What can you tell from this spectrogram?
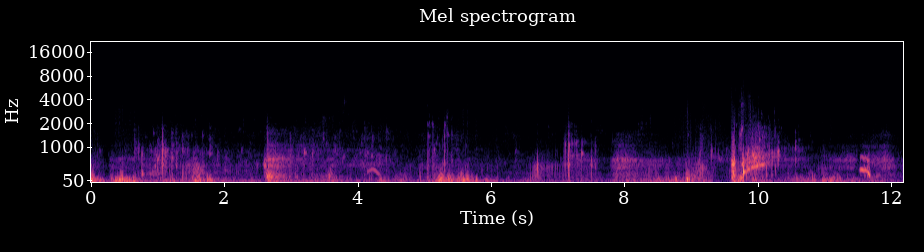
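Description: Water gurgling and bubbling around a submerged camera, heard muffled: irregular low rushes with short sliding bubble sounds, and a louder rush near the end.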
